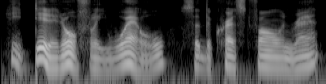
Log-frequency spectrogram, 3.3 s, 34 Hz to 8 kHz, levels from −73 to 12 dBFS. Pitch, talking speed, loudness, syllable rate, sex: 105 Hz, 165 wpm, -20 LUFS, 4.2 syllables/s, male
